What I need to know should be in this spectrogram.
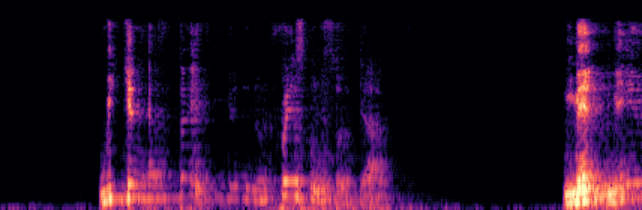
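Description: A middle-aged man speaks with animation over a microphone in an echoing hall.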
